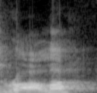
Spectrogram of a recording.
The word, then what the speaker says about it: Rolla: we are in uh i always mispronounce it it's rolla rolla yes missouri in the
